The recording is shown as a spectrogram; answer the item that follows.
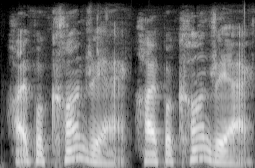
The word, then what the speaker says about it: hypochondriac: hypochondriac تلفظش رو دقت داشته باشید. hyper صدای شو دارید اینجا، chondriac استرس روی کا و صدای ا در انتها.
